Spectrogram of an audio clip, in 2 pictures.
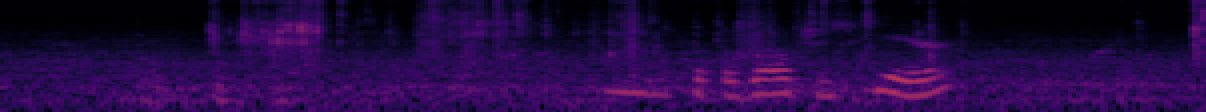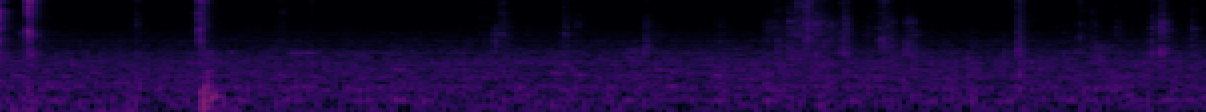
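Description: Hands rustle and crinkle plastic snack packages.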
